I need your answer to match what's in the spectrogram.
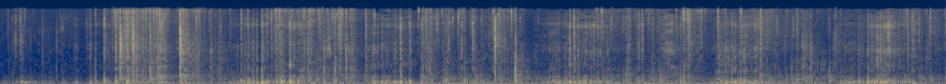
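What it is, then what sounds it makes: Soap bar being shaved. A utility knife blade shaves a solid oval blue soap bar into flakes, producing a steady run of dry, crinkly scraping and crunching rasps. Bright, hissy bursts sit over a soft low thudding undertone, with a few sharper scrapes standing out.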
